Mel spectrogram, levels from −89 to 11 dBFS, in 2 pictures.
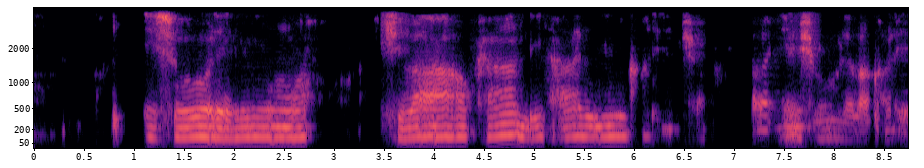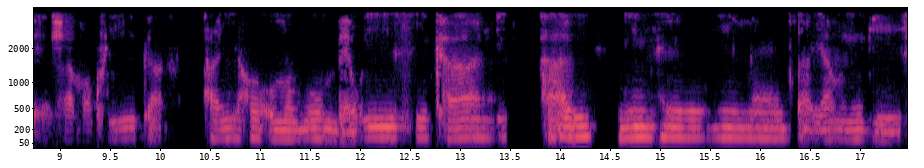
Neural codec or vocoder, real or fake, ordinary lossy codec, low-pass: codec, 16 kHz, 16 kbps, FunCodec, trained on Chinese and English, 50 frames a second; fake; AAC, 24 kbps; 3.6 kHz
